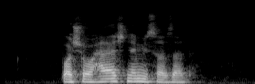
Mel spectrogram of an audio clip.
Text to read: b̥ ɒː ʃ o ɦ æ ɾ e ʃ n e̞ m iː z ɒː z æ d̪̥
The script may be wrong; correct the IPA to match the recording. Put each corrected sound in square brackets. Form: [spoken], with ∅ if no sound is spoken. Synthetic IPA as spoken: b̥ ɒː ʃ o ɦ æ ɾ [æ] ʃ n e̞ m iː [s] ɒː z æ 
